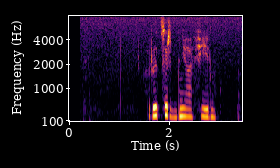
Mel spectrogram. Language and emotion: Russian, neutral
